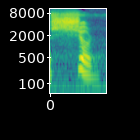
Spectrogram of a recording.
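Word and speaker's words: should: शुद्ध-शुद्ध बोल तो आप यानि कि चाहिए तो शुड slide S एच ओ यू एल डी में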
